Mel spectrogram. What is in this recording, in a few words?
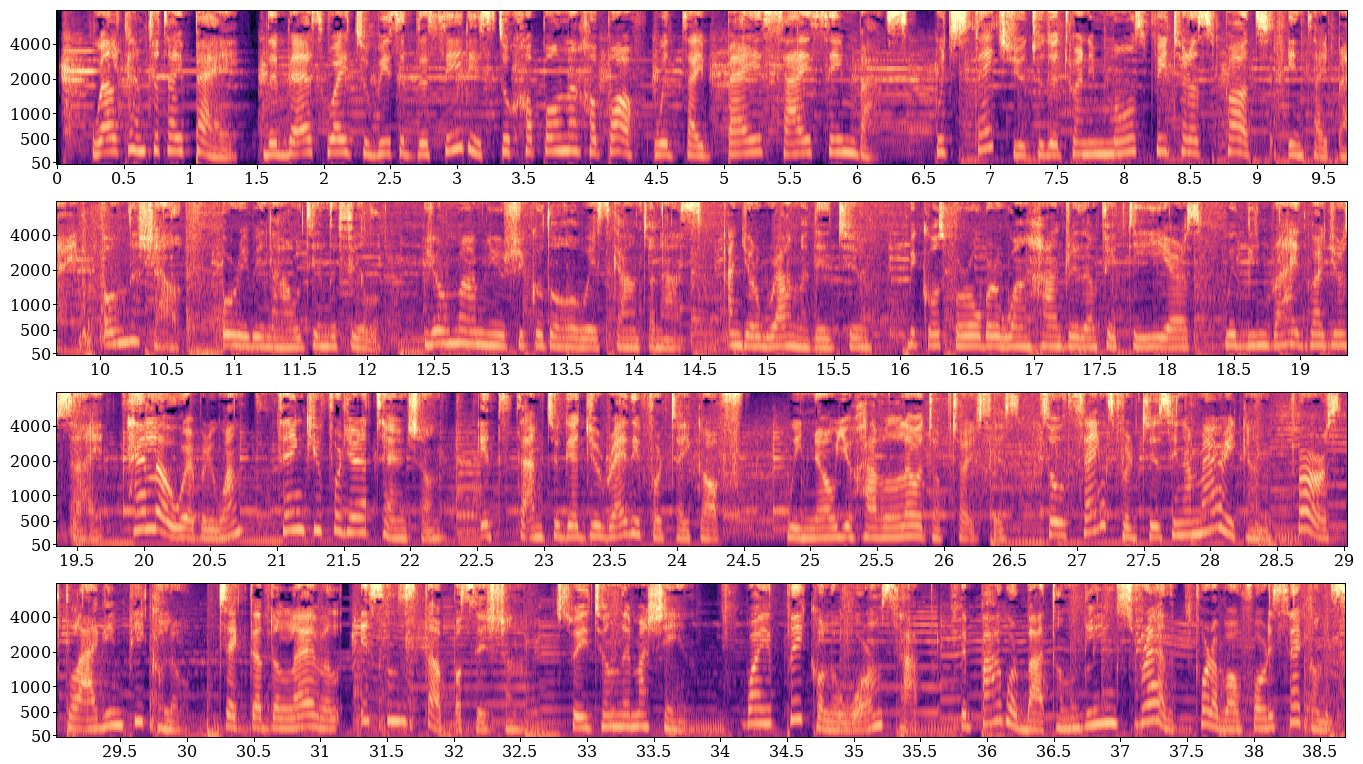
Spanish European English; Spanish European Female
